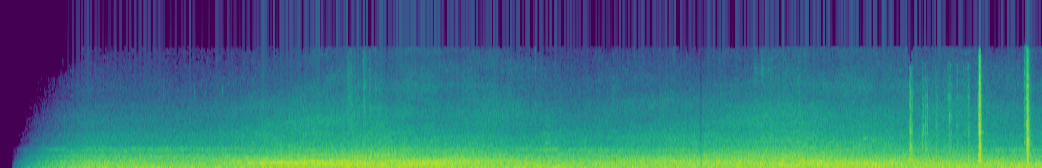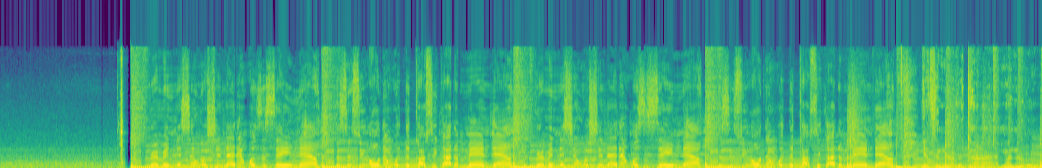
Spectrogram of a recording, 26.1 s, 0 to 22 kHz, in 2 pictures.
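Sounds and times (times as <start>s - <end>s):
street traffic noise: 0.2s - 26.0s
cassette tape deck clicks: 11.4s - 13.0s.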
